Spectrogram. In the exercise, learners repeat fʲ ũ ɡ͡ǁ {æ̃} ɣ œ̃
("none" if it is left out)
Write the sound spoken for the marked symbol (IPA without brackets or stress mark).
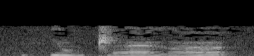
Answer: ɛ̃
